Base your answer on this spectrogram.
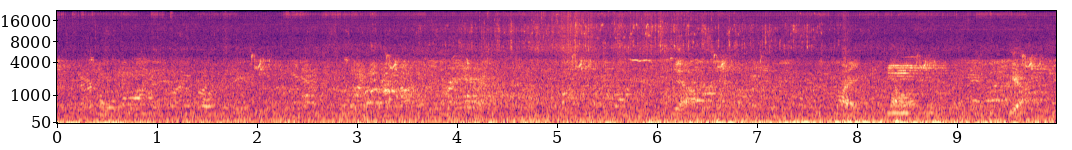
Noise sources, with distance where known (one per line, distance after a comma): car horn
person or small group talking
